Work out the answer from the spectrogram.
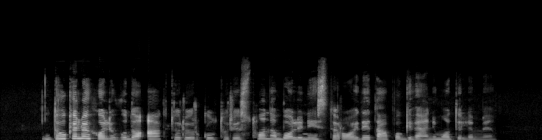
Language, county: Lithuanian, Kaunas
